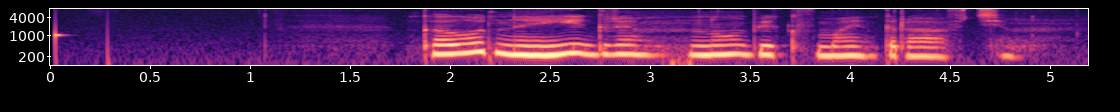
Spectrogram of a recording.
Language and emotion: Russian, sad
